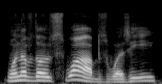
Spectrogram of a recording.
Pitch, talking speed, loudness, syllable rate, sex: 160 Hz, 220 wpm, -17 LUFS, 5.3 syllables/s, male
